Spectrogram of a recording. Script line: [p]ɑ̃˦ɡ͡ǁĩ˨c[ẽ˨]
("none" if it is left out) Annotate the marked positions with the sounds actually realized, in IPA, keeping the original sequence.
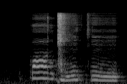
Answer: p, ĩ˨

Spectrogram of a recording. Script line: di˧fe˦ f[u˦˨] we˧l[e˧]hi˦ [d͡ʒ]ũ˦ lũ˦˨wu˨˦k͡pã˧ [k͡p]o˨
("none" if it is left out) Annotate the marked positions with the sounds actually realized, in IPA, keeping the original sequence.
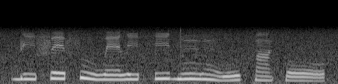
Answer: u˦˨, i˧, d, k͡p

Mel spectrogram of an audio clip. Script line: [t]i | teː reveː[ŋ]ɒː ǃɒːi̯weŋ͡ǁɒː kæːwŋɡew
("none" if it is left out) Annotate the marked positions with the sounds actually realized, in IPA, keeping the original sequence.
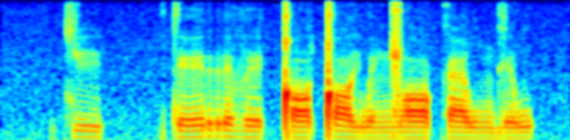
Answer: t͡ɕ, ǃ

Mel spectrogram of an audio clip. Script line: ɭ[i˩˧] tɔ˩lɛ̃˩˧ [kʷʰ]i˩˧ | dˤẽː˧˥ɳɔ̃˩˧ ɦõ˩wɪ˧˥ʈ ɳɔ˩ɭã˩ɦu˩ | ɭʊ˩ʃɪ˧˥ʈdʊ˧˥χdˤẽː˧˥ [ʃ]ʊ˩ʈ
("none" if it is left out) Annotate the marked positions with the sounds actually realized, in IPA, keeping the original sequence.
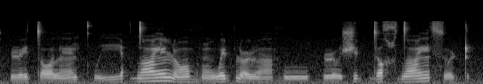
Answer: ɪ˩˧, kʷʰ, s

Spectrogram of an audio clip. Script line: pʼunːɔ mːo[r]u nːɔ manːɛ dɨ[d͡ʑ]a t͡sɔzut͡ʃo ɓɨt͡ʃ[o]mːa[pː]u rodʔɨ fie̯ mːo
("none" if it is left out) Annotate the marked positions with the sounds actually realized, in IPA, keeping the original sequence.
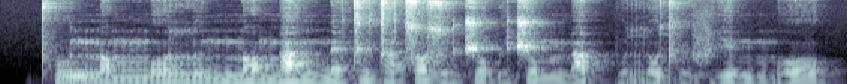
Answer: lː, d, o, pː

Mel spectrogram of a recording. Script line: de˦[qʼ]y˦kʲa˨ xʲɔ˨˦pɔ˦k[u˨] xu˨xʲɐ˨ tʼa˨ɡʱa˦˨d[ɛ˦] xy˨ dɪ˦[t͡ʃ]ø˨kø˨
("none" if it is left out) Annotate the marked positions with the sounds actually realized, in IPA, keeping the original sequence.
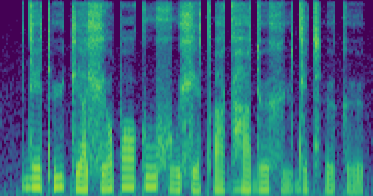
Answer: tʼ, u˦, ø˦, t͡sʼ

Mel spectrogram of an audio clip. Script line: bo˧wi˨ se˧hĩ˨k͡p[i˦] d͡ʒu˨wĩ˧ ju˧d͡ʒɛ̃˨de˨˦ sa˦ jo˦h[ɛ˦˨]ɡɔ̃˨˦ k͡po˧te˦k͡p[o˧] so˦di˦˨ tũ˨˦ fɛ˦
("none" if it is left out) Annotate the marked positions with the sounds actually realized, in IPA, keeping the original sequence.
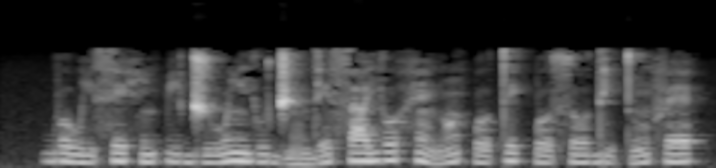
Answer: i˨, ɛ̃˦˨, o˧

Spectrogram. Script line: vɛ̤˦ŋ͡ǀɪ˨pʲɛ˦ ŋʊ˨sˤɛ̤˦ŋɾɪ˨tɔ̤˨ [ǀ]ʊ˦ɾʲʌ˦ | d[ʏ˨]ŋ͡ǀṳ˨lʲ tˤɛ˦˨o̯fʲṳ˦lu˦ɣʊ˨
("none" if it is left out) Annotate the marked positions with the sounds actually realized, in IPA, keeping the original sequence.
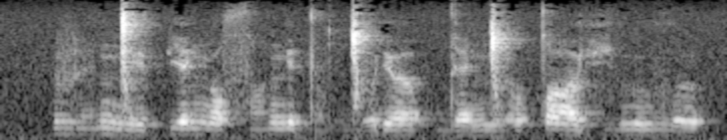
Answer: ɡ͡ǀ, ɛ˨

